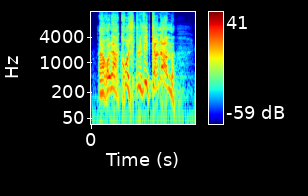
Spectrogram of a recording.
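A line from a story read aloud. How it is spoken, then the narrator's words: Shouted. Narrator (French): hurla Maître Renard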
